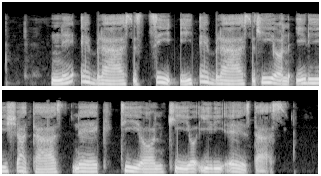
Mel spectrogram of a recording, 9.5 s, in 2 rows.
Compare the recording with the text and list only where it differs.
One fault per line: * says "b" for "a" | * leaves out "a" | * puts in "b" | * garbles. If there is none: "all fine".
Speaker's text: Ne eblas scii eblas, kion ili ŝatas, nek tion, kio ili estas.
all fine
